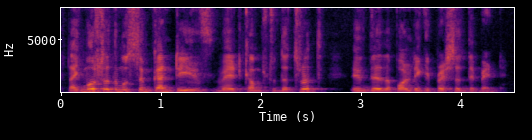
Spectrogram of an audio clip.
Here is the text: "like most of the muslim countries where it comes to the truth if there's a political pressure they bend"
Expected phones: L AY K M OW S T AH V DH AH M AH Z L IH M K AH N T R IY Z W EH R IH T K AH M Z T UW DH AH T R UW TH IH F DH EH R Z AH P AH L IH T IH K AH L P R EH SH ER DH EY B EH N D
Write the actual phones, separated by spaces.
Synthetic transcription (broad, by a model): L AY K M OW S T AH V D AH M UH S L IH M K AH N T R IY Z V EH R IH T K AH M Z T UW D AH T R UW T IH F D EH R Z AH P AH L IH T IH K AH L P R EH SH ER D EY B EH N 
